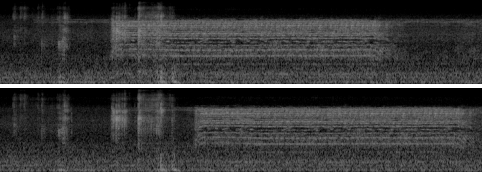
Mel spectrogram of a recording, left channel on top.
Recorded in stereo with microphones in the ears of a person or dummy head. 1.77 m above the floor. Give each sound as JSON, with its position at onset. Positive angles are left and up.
{"t": 0.1, "sound": "tearing paper", "side_deg": 0, "distance_m": 1.1}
